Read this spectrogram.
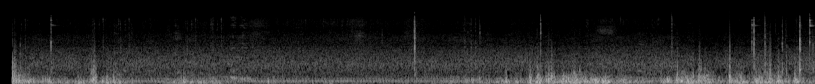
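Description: A young man speaks with emotion through a microphone outdoors.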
